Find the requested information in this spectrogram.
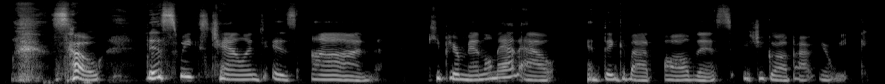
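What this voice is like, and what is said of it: Strained, failing voice. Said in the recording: “as you can tell, my voice is going”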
